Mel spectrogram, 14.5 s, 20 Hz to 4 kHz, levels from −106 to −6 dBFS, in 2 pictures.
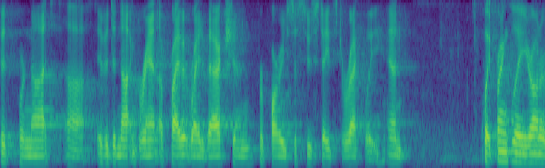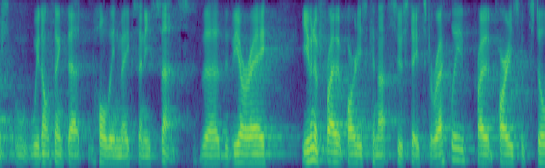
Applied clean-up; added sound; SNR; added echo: none; none; none; none.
